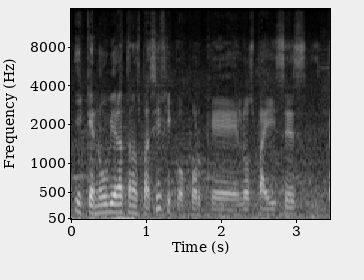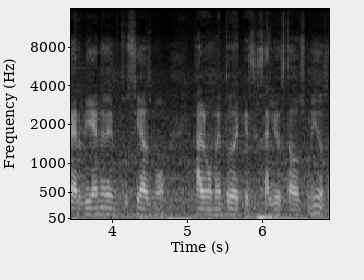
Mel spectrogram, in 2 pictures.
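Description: With lively intonation, a man talks at a fairly quick pace over noticeable background noise. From Monterrey, northern Mexico. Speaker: former trade official and negotiator. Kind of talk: interview conversation.

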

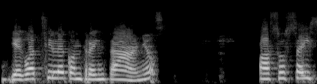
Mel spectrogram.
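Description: A woman with a Venezuelan accent speaks at a fairly slow pace in a high pitch with a dark, mellow tone and fairly even intonation. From Venezuela, Margarita Island. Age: 30s. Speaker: entrepreneur and former lawyer. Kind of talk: interview.

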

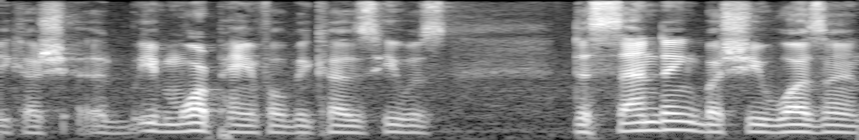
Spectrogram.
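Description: A man speaks in an unremarkable speaking voice, his medium pitch and fairly even intonation carried at a moderate pace. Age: 30s. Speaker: new parent. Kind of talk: casual chat.

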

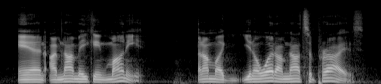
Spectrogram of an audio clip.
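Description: With a very clean recording and silent background, a man talks in a normal speaking voice at a fairly quick pace with ordinary pitch variation. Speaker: podcast co-host, entrepreneur. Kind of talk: casual chat.

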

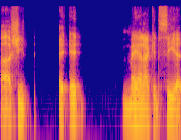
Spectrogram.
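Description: A man with a plain, everyday voice and fairly low pitch. His pitch varies in an ordinary way over a quiet background. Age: 40s. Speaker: podcast host. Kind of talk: casual chat.

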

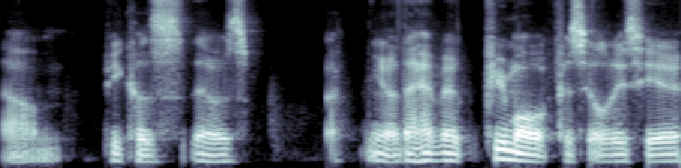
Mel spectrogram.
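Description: Fairly quick speech from a man, captured in a very clean recording with a silent background. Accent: Australian. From Australia, Central Coast NSW. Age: young. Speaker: musician. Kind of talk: casual chat. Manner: halting.

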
